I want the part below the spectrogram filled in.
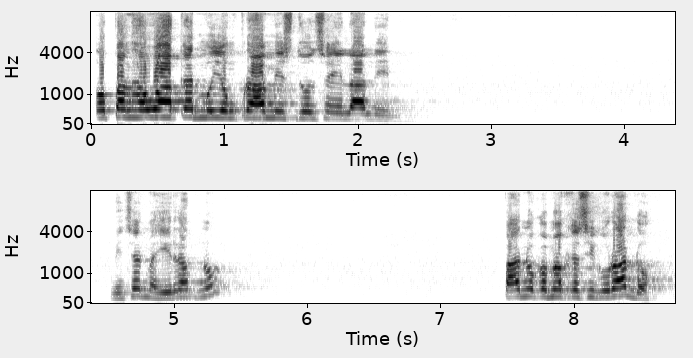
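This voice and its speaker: A man's voice: very high-pitched, unhurried, long pauses, big-room sound. A man with a Filipino accent preaching a sermon as pastor, switching between Tagalog and English and often calling out to the congregation. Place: church.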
